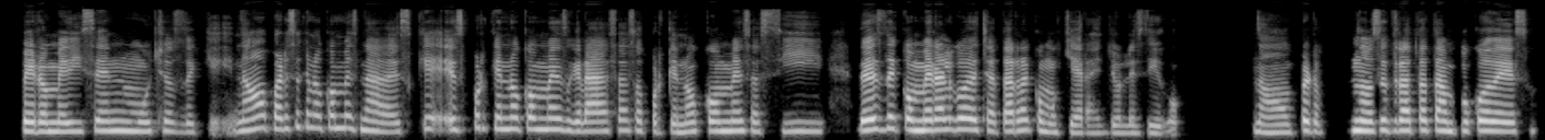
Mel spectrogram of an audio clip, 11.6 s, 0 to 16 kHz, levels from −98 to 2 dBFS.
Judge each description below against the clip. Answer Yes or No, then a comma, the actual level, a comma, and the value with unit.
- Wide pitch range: No, average, 2.8 semitones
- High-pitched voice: Yes, very high, 250 Hz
